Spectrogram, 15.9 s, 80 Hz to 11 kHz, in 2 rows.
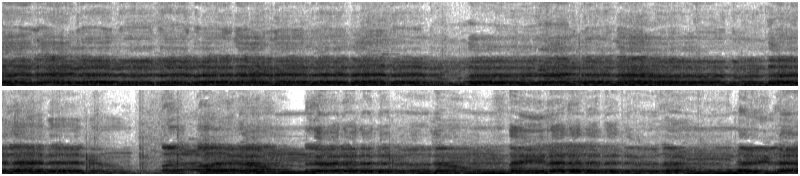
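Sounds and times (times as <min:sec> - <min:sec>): man singing melismatic chant: 0:00.0 - 0:15.9.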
